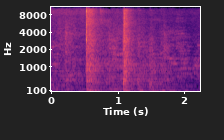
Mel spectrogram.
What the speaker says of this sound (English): The door is loud.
